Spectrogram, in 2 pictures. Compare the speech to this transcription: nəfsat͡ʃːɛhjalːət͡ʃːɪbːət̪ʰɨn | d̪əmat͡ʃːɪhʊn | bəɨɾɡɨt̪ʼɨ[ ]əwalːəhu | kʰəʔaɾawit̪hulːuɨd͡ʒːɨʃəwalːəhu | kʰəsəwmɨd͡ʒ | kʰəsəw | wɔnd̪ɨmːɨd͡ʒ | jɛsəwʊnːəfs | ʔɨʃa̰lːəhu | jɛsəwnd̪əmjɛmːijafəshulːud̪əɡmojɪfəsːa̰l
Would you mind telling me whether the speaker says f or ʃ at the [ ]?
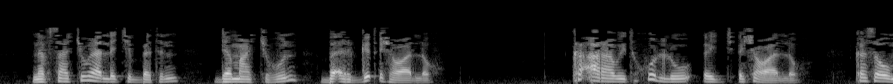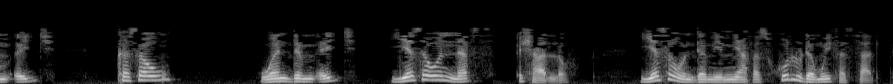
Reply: ʃ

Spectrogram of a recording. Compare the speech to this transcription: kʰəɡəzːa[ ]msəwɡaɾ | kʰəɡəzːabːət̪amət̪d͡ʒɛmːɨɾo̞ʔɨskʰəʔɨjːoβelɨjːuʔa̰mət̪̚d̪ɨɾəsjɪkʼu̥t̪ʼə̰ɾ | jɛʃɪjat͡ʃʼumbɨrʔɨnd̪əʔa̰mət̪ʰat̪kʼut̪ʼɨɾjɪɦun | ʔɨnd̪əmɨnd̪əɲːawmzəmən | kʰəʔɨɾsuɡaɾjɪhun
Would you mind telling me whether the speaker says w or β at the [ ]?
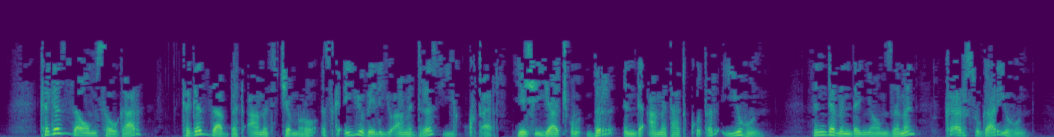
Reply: w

